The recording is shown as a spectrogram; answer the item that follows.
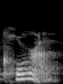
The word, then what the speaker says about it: Khora: And it lives at Cora. That's spelled Khora. If you want to give it a Google and support the incredible writers and editors that are there, I love them so much.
